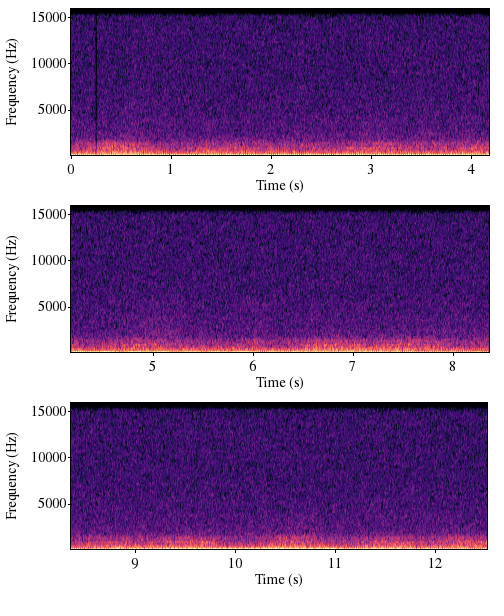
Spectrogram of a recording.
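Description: A steady low hum, with a slightly higher hum tone growing stronger about nine seconds in.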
